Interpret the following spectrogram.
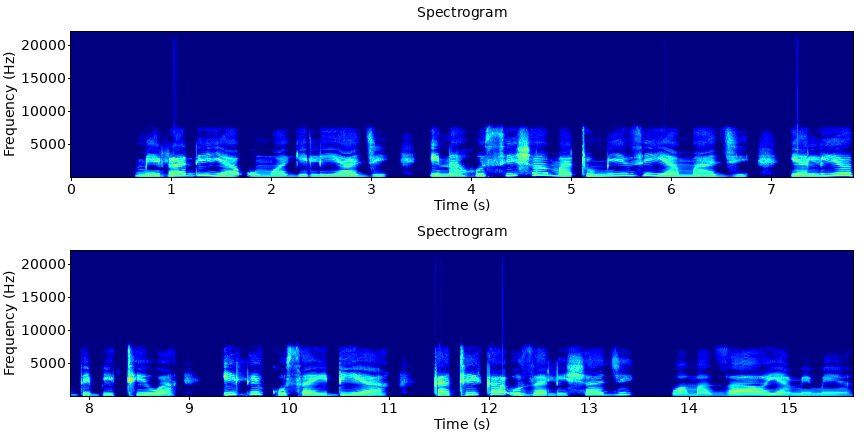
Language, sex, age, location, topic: Swahili, female, 25-35, Nairobi, agriculture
